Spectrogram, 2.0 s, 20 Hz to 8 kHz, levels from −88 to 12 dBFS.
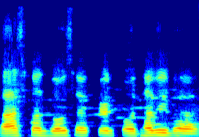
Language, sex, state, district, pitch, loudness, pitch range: Bhojpuri, male, Bihar, Saran, 135 Hz, -19 LUFS, 130-140 Hz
